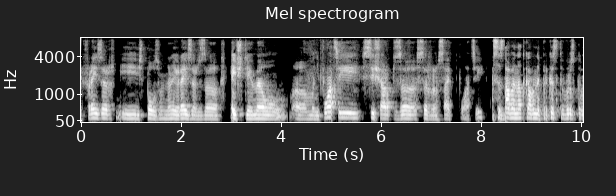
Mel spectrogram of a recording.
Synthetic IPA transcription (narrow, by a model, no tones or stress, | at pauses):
fɾɛjzəɾiːspɔlˠzvənɛnɐliɾɛjzəɾzɐɛt͡ʃt̪iɛmɛlˠəmɐnipulˠat̪siːsiʃaɾpzɐsəɾvəɾsajt̪̚ppulˠa̰t̪siːsɐzd̪avəɛnat̪ɐ̥kavənɛpɾɛkɤsnət̪əvɾɤskən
